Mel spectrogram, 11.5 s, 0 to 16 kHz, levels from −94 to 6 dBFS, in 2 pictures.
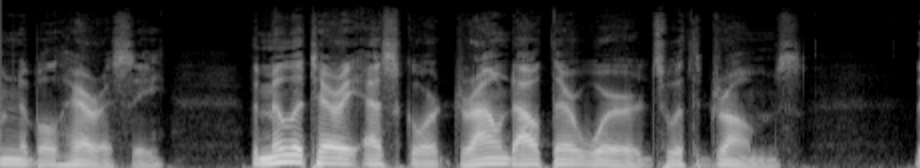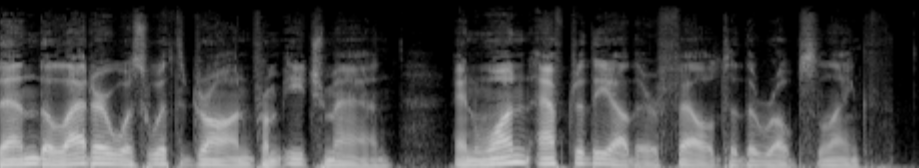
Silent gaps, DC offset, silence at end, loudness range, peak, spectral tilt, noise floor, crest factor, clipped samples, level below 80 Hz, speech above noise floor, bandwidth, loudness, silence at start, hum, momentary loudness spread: none; under 0.1%; 0.2 s; 3 LU; 0 dBFS; -8 dB/octave; -61 dBFS; 18 dB; under 0.1%; -32 dBFS; 42 dB; 10 kHz; -20 LUFS; 0 s; none; 12 LU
